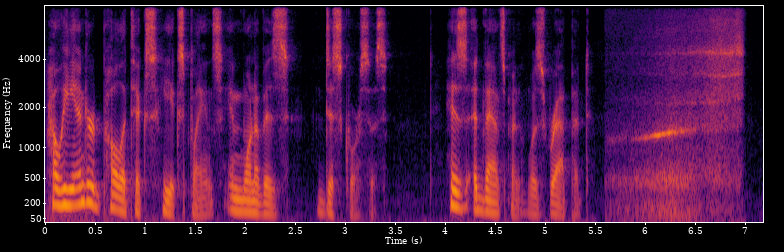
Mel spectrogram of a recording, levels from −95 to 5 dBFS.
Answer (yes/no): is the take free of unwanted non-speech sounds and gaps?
no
